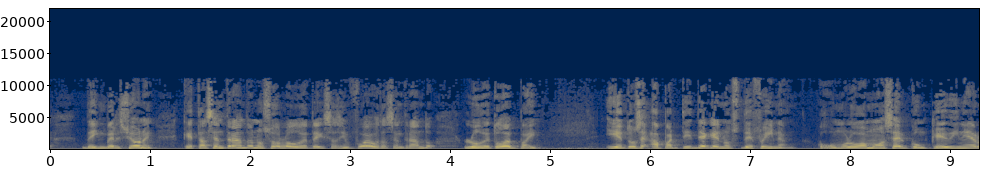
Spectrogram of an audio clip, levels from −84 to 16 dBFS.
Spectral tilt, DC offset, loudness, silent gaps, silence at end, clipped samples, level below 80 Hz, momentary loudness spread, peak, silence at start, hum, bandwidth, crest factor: -4 dB/octave; 2%; -18 LUFS; none; 0 s; under 0.1%; -46 dBFS; 11 LU; 0 dBFS; 0.05 s; none; 11.5 kHz; 18 dB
